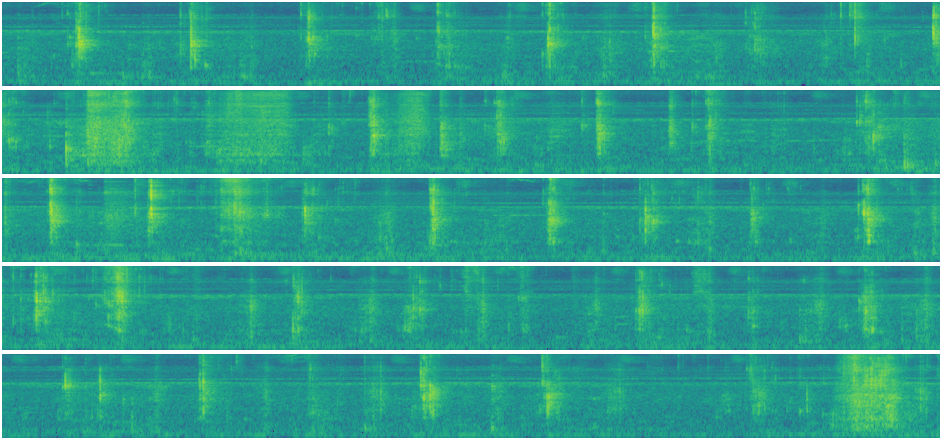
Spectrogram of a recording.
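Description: Close-miked wet chewing and lip-smacking of a person eating fatty pork curry with rice, a dense run of irregular sharp mouth clicks several times a second.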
